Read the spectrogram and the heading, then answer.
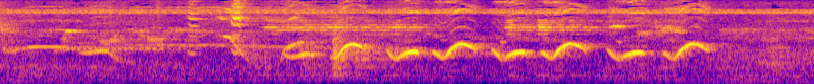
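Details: Black-throated laughingthrush, a caged, mature wild-caught bird, singing well with a fine voice: a run of about six clear, looping whistled notes, each rising then falling, delivered evenly about three per second after a few softer opening whistles.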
